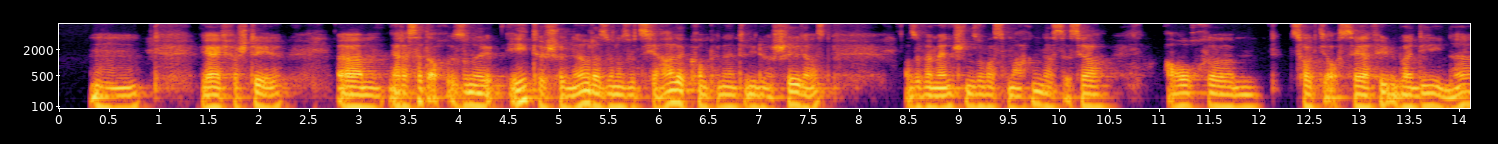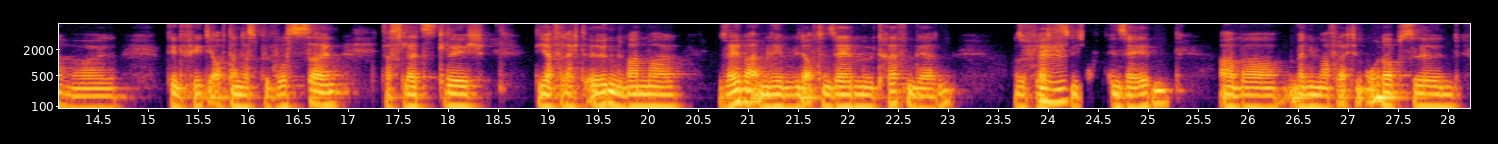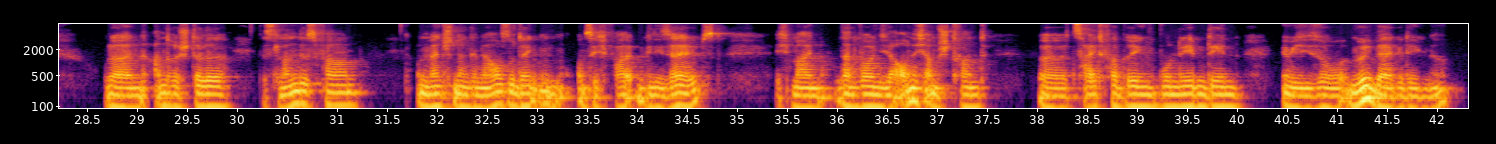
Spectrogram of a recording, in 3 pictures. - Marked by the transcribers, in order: distorted speech; other background noise
- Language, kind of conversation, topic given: German, podcast, Wie reagierst du, wenn du in der Natur Müll entdeckst?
